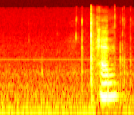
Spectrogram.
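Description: Three or so faint computer keyboard keystrokes a little over a second in, typing a few characters of code; before them, near silence.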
